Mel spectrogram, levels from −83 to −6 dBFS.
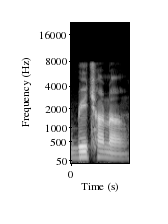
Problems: constant background noise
